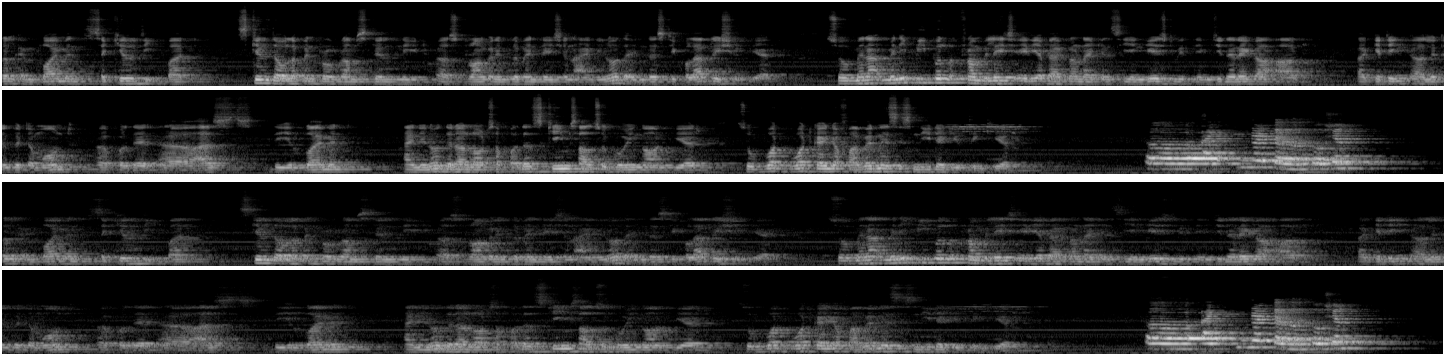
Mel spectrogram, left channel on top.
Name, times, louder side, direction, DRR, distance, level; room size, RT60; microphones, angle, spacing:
voice 1, 0.0-1.9 2.4-7.7 8.3-13.0 13.6-17.9 18.4-21.4 21.9-24.6 26.3-26.7 27.5-27.7, left 3 dB, 75° left, 7 dB, 0.4 m, -27 dB
voice 2, 25.8-26.5 26.9-27.8, equal, 70° right, 0 dB, 0.9 m, -18 dB
3.7 x 3.1 x 3.6 m, 1.2 s
head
